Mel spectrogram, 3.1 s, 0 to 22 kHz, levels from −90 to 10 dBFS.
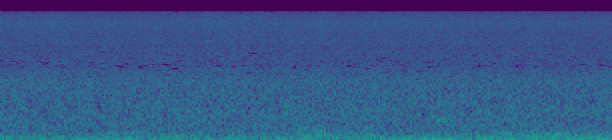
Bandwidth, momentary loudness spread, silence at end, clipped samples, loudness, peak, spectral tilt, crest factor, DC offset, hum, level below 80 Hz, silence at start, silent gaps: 15.5 kHz; 1 LU; 0 s; under 0.1%; -38 LUFS; -24 dBFS; -3 dB/octave; 14 dB; under 0.1%; none; -42 dBFS; 0 s; none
